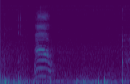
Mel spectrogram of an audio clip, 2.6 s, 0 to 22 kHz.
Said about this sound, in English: Okay, if you hear the cat, that's because there's one 2 feet from me. She's come out to play and say, you know, pay attention to me.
